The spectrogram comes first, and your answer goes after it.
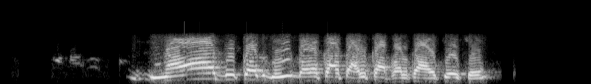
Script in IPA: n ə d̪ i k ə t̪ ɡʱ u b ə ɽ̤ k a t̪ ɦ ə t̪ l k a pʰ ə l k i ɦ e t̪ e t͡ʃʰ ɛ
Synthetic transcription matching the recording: n a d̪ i k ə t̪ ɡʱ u b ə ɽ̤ k a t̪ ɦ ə l k a pʰ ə l k a ɦ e t̪ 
